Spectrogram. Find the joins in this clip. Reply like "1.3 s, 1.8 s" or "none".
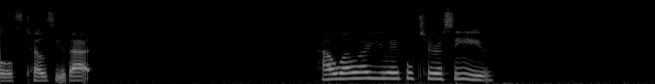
none

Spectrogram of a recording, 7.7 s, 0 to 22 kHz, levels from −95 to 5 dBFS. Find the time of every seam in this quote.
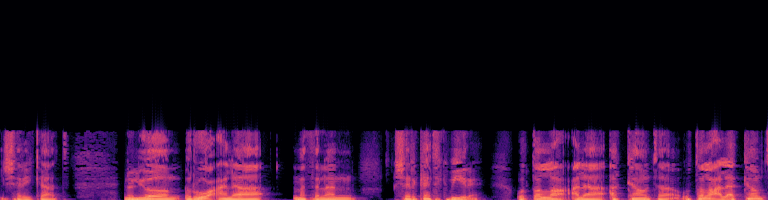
1.2 s

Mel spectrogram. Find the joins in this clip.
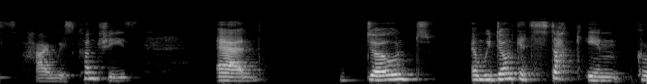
none

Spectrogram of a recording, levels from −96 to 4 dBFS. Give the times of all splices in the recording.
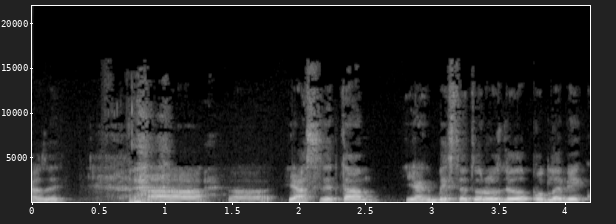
none

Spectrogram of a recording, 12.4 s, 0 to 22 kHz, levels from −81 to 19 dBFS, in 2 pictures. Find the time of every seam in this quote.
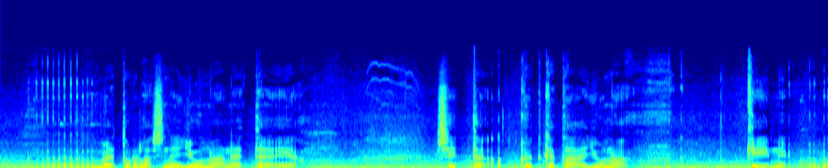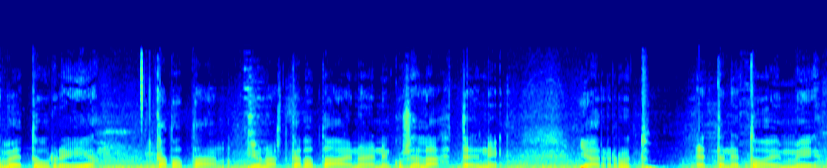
none

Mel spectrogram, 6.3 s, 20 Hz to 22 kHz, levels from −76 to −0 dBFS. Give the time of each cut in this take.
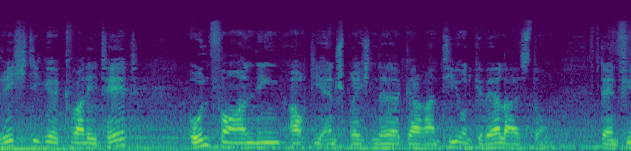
none

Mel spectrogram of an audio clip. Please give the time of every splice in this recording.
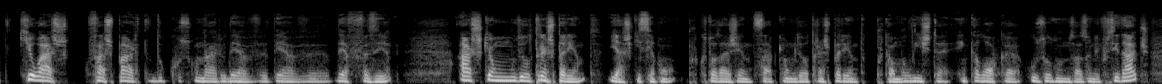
none

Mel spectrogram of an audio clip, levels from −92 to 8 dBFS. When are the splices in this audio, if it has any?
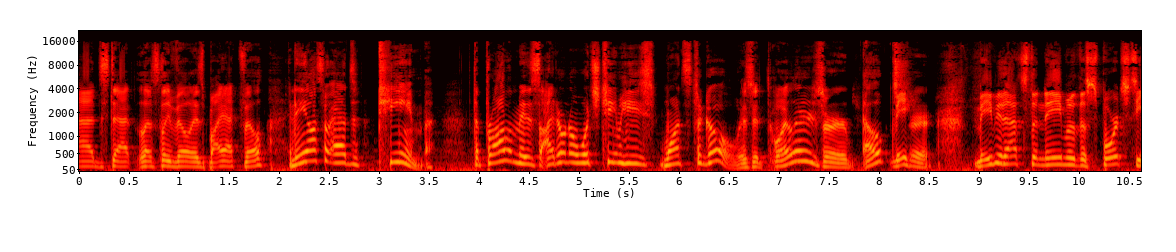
3.0 s

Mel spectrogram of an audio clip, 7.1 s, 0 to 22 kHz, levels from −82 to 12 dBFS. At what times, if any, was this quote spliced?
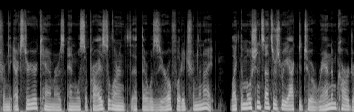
none

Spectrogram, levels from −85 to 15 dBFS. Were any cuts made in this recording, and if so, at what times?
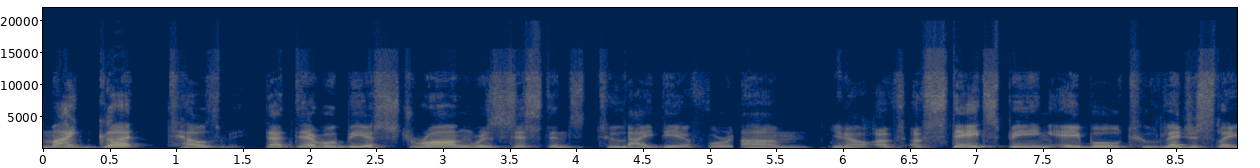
1.6 s, 4.4 s, 5.2 s, 5.8 s

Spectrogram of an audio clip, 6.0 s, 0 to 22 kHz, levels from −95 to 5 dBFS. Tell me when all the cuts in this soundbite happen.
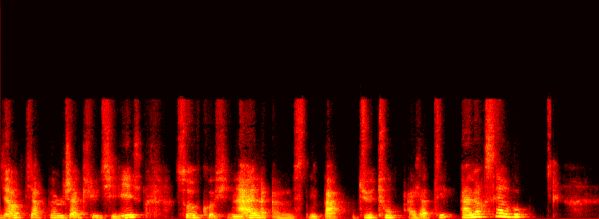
none

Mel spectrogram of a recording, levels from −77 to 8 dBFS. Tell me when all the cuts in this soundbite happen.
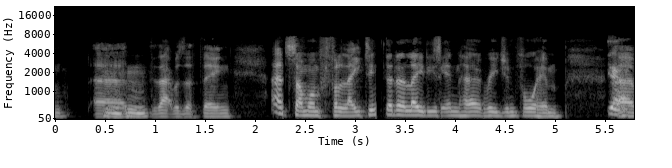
2.3 s, 3.2 s, 3.9 s, 4.3 s

